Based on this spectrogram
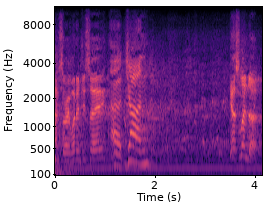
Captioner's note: voiceover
